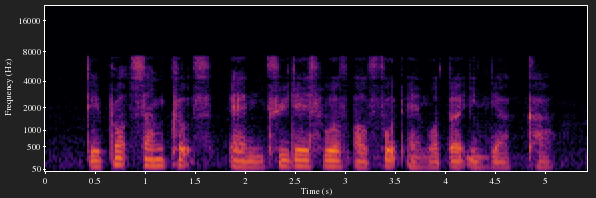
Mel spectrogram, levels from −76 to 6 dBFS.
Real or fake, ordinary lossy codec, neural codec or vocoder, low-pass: fake; none; codec, 16 kHz, 8 kbps, FreqCodec, smaller model; 7.2 kHz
